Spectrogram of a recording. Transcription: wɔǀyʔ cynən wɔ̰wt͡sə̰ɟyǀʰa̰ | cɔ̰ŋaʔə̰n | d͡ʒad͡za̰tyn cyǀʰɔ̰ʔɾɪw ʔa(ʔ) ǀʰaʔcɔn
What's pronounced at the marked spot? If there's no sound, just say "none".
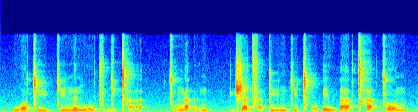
ʔ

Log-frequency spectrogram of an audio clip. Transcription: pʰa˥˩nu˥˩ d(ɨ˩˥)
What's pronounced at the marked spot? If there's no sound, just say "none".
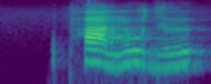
ɨ˩˥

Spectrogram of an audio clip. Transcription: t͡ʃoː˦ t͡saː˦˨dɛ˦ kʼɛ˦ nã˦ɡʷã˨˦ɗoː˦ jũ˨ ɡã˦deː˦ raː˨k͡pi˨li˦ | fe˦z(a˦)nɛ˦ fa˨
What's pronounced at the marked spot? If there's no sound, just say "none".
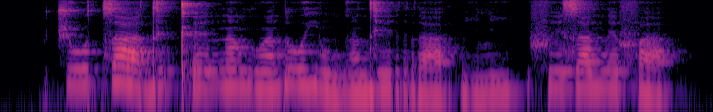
a˦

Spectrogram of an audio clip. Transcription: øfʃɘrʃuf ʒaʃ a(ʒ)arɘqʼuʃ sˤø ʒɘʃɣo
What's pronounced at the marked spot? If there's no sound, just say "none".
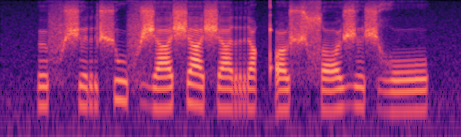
ʃ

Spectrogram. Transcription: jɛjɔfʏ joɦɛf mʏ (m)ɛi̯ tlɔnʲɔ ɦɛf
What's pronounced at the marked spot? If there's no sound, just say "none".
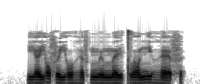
m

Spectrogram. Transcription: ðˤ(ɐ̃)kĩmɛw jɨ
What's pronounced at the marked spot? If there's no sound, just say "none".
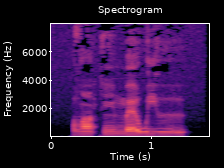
ɐ̃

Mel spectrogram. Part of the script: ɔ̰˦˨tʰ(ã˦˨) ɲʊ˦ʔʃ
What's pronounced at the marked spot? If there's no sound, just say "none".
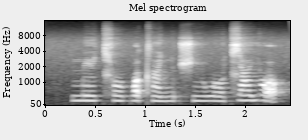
ã˨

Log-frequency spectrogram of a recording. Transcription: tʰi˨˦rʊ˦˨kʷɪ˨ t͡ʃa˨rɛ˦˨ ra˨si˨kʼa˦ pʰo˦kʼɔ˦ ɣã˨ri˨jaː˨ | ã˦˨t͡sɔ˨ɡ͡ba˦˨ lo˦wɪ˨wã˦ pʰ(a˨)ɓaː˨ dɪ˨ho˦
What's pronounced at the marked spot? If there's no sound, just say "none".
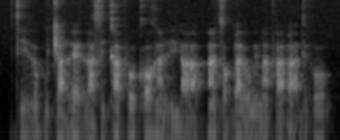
a˨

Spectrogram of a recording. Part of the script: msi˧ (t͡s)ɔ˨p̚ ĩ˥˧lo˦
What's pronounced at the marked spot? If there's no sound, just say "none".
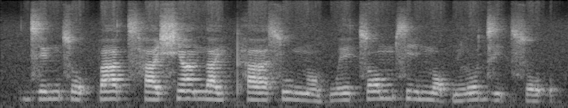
n̪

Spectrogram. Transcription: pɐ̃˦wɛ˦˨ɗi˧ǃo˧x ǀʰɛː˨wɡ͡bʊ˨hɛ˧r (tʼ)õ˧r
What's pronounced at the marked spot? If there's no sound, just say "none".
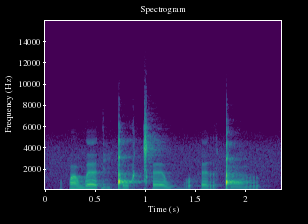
ǃ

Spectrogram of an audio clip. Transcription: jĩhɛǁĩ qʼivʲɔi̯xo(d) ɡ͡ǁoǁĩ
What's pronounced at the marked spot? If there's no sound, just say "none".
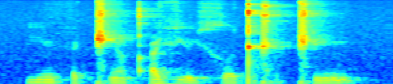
d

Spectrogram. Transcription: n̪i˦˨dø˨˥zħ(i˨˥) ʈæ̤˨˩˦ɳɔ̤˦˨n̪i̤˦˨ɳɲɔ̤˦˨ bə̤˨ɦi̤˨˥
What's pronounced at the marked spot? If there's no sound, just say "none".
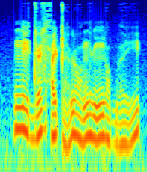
i˨˥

